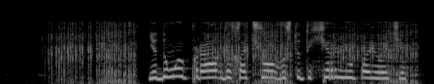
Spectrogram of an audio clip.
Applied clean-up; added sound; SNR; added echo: classical method log-MMSE.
